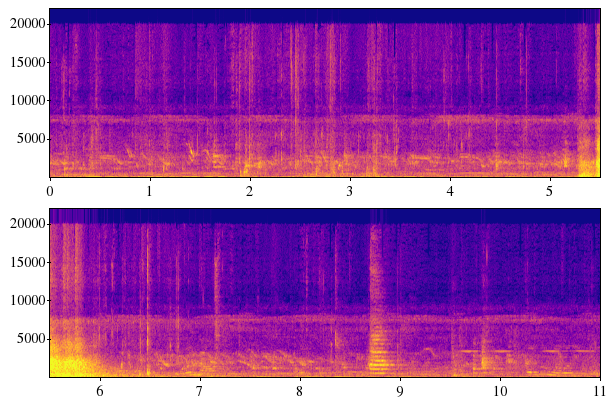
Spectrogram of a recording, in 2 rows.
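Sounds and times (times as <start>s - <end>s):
chickens chirping and clucking: 0.0s - 11.0s.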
